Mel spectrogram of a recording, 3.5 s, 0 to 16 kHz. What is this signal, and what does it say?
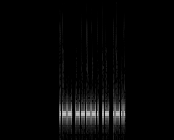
Morse code, heard as a keyed tone, about 48 wpm, 700 Hz. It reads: W9AL
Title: USA Call Signs - 4x Character Spacing - 45wpm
